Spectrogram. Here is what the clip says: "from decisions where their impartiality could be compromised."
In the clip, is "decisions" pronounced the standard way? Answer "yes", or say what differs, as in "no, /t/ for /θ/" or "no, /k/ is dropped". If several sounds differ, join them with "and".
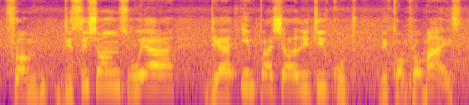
no, /ʃ/ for /ʒ/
